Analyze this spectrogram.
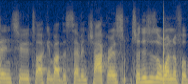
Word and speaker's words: chakra: all the pronunciation is chakra CH H ch a lot of people pronounce it chakra I did for many years until my friend G corrected me and said no it's chakra like chocolate I oh I like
